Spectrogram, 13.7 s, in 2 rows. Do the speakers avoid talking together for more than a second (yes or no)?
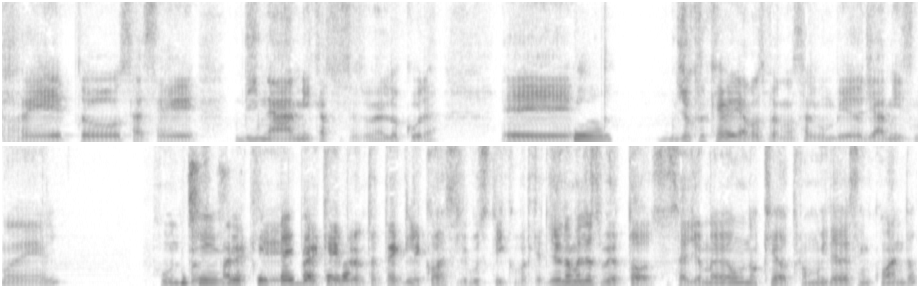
no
